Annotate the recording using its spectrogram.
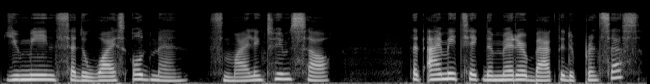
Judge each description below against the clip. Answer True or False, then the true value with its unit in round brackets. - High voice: True (205 Hz)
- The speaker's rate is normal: True (185 wpm)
